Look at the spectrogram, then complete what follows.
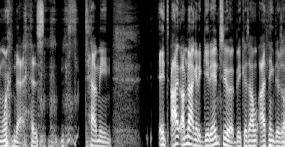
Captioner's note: chuckles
